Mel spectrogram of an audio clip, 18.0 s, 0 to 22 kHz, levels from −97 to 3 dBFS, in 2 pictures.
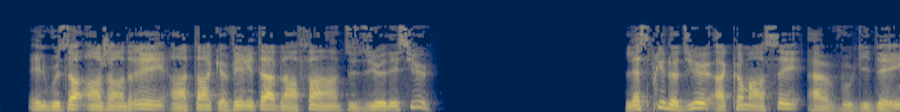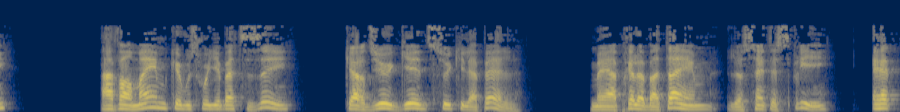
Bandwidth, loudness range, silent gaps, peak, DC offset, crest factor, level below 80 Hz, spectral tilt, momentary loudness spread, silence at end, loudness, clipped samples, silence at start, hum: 8.8 kHz; 5 LU; 4.51-6.25 s, 9.29-10.00 s, 12.13-12.45 s, 14.41-14.89 s, 17.63-17.71 s; -2 dBFS; under 0.1%; 18 dB; -56 dBFS; -5.5 dB/octave; 12 LU; 0 s; -19 LUFS; under 0.1%; 0.3 s; none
